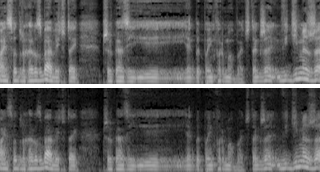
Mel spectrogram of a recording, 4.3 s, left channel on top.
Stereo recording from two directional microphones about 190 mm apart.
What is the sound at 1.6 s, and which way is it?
Speech, 25° left (ahead or behind).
